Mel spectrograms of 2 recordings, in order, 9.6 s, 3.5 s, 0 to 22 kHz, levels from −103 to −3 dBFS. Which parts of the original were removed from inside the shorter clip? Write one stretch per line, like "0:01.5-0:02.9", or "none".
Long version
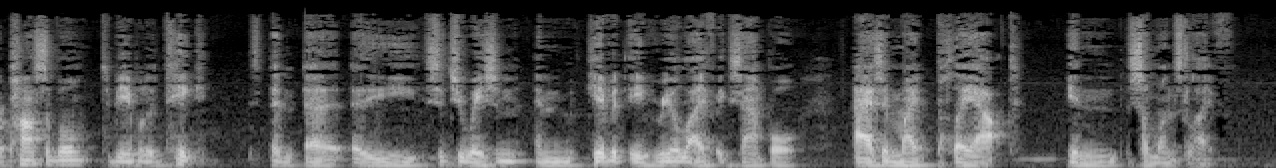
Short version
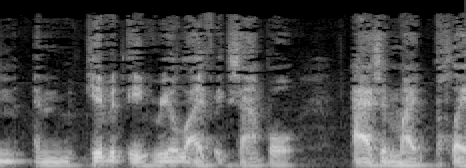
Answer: none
